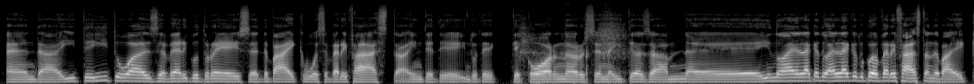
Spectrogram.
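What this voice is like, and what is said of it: Valentino Rossi impression, not gruff. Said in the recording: “I would watch all the post-game interviews with Valentino Rossi... I can try to emulate that, but that's not a very gruff sounding”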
